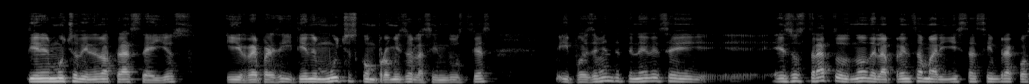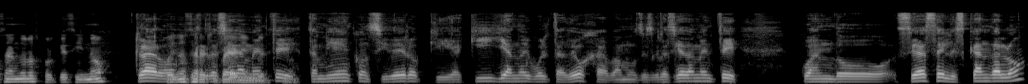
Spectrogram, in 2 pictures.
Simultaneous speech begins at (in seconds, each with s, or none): 12.0 s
